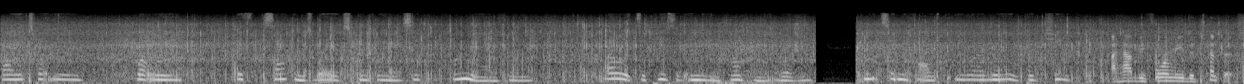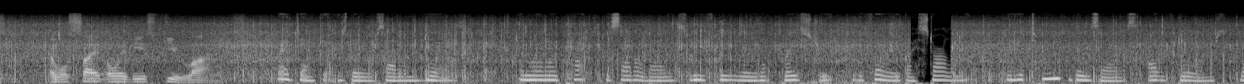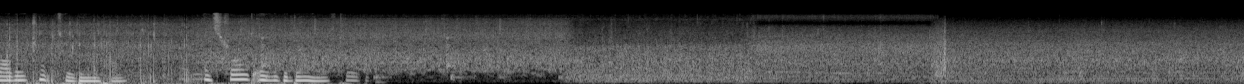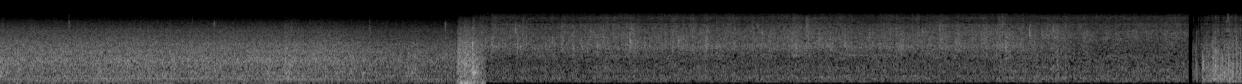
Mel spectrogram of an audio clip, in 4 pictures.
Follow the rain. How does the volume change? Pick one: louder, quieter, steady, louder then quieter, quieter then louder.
quieter.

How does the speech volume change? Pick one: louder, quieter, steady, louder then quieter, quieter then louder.
steady.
